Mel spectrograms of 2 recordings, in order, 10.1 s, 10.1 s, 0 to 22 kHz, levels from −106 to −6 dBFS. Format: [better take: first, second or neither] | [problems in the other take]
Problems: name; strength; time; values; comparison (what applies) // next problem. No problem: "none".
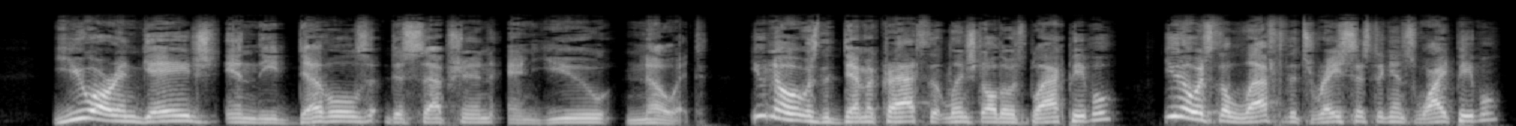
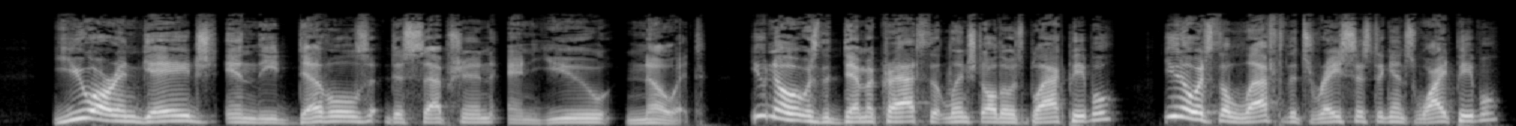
second | garbled, watery; slightly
